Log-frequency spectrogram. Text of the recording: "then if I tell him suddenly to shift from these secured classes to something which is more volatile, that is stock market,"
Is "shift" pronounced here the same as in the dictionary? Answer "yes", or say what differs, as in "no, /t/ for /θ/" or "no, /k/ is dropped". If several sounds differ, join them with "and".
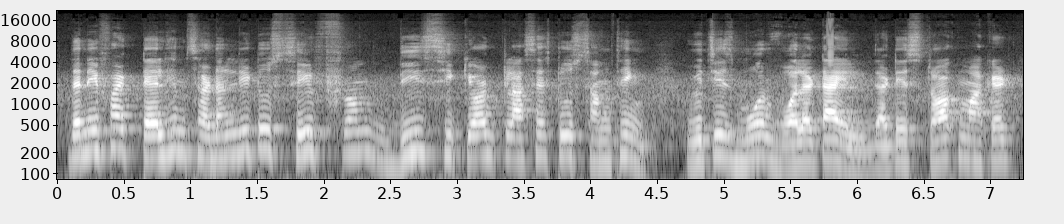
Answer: no, /s/ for /ʃ/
